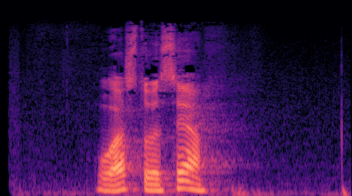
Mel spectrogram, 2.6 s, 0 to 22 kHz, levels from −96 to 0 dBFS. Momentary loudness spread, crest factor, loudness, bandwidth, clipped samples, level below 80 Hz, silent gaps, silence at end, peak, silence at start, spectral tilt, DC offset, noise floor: 13 LU; 18 dB; -22 LUFS; 13.5 kHz; under 0.1%; -54 dBFS; none; 0.05 s; -6 dBFS; 0.75 s; -5.5 dB/octave; under 0.1%; -58 dBFS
